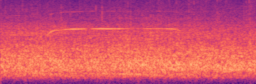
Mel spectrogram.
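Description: A large crowd in an arena boos and jeers loudly in a dense, continuous roar, with a sharp high whistle cutting through for about a second partway in.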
